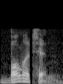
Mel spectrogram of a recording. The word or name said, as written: bulletin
